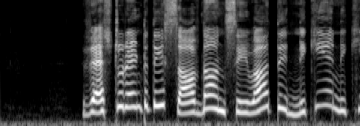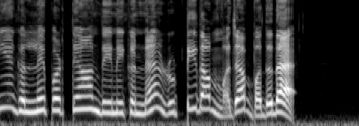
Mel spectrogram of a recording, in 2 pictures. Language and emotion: Dogri, happy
